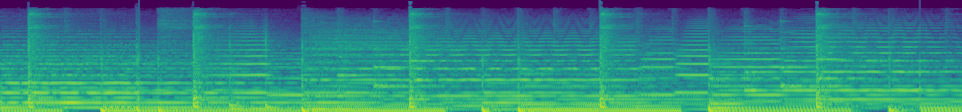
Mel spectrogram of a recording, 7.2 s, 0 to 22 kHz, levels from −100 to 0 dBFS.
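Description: Three short bursts of damaged data in a compressed stream break up the audio: brief blips at 1.04 s and 6.90 s, and a longer one from 4.50 to 4.53 s. Corrupted bytes make the decoder misread those frames and lose sync until it finds a valid header. On a spectrogram each shows as a narrow vertical disturbance; the waveform shows an abrupt discontinuity, widest at 4.5 s.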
